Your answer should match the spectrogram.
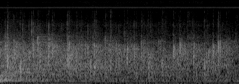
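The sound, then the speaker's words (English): A crowd applauds steadily, many hands clapping at once in a dense, sustained patter that fills the space at moderate volume. “All those who are clapping, may heaven, heaven, heaven bless you and give you understanding.”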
